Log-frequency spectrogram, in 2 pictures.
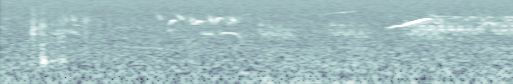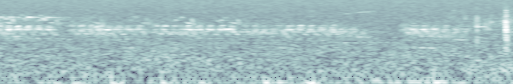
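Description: Songbirds calling faintly. About three seconds in comes a rising whistle, followed by several seconds of rapid chirping and trilling.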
